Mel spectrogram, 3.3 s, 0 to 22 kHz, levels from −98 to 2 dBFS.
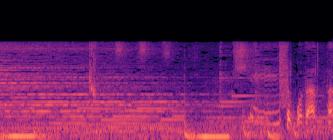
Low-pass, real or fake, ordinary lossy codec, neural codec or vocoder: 7.2 kHz; real; none; none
